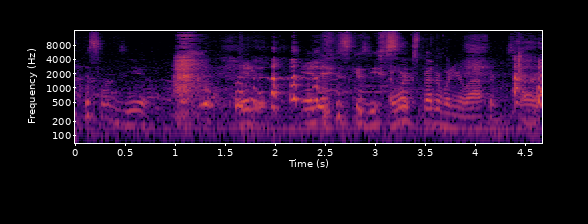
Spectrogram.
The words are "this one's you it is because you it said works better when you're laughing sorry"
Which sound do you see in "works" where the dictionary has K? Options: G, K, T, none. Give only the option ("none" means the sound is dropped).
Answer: K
